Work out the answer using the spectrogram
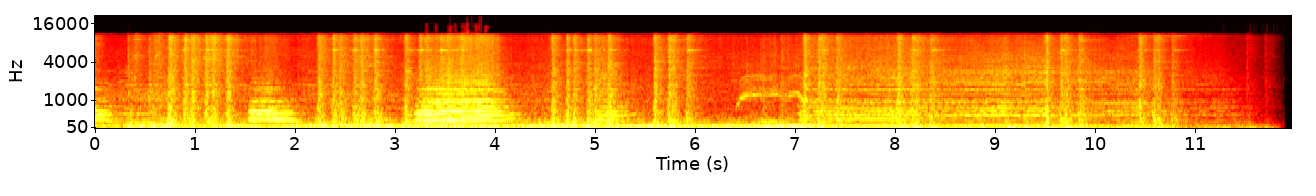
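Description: Diesel freight train passing close by. Its locomotive air horn sounds in three blasts in the first four seconds over the deep rumble of the engine and wheels. Then, as the freight cars roll through the sharp curve, their wheels screech in steady high tones until the sound cuts off just before the end.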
